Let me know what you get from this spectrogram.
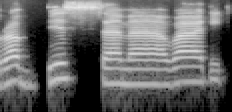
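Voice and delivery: slow रब्बिस समावाती with a held s; longer s. Shown as a demonstration. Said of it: "उससे थोड़ा ज्यादा हो".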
